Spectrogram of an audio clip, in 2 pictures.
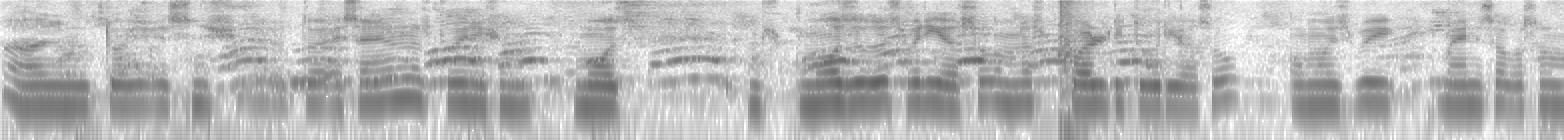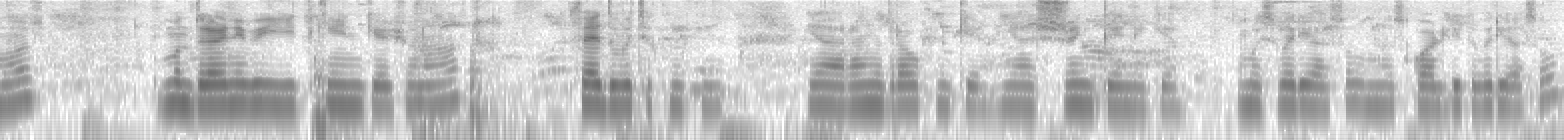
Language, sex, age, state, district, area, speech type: Kashmiri, male, 18-30, Jammu and Kashmir, Kupwara, rural, spontaneous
